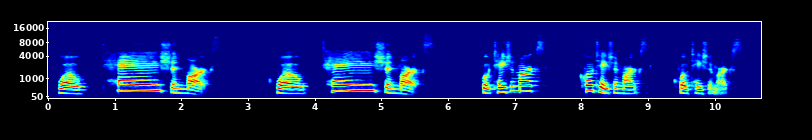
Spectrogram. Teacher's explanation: Q most of the time is pronounced as K W.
